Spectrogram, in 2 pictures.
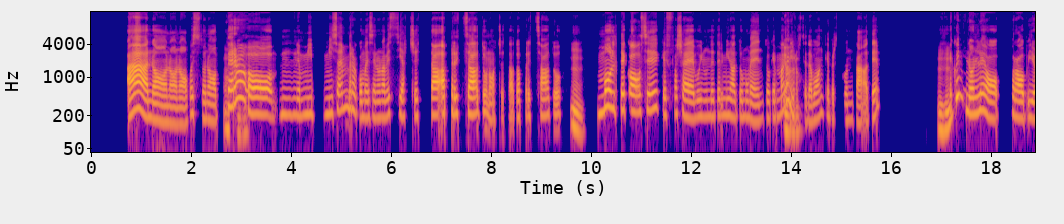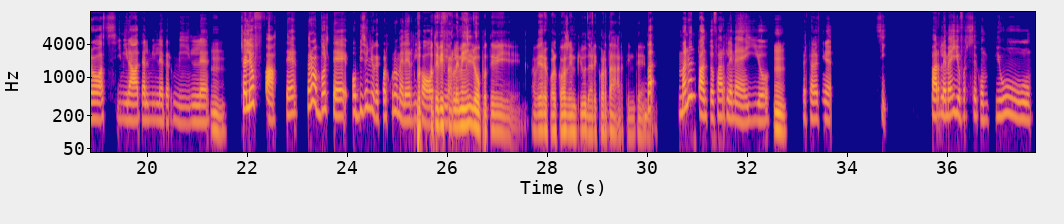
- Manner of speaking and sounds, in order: "Chiaro" said as "iaro"; "proprio" said as "propio"
- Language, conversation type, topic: Italian, podcast, Che consiglio daresti al tuo io più giovane?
